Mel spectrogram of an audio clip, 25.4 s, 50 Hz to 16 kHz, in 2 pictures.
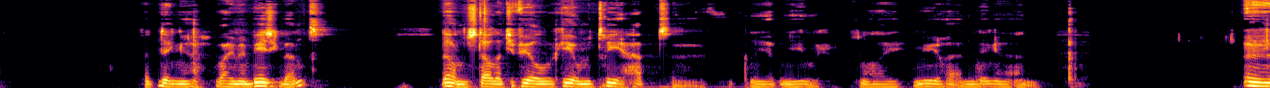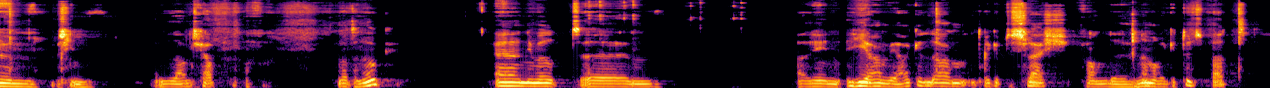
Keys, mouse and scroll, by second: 0.5 middle click, 3.0-6.6 middle drag, 12.2-18.4 middle drag, 18.4-21.5 drag, 21.5-23.4 middle drag, 23.4 KP_Divide, 24.6-25.4 middle drag.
